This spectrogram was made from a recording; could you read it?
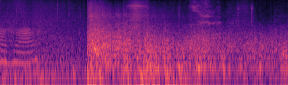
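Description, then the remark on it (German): A sudden, loud thunderclap bursts in about a second in, then rolls on as a broad, rumbling crash as lightning strikes the mast of a three-masted ship at sea. A brief voiced sound is heard just before the strike. “Ach, der Blitz ist in den Mast eingeschlagen.”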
